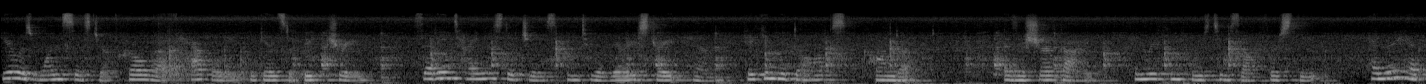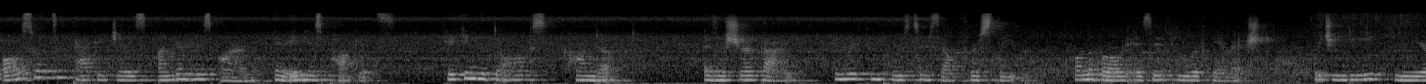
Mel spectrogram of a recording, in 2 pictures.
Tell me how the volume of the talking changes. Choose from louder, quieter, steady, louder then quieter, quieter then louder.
steady.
